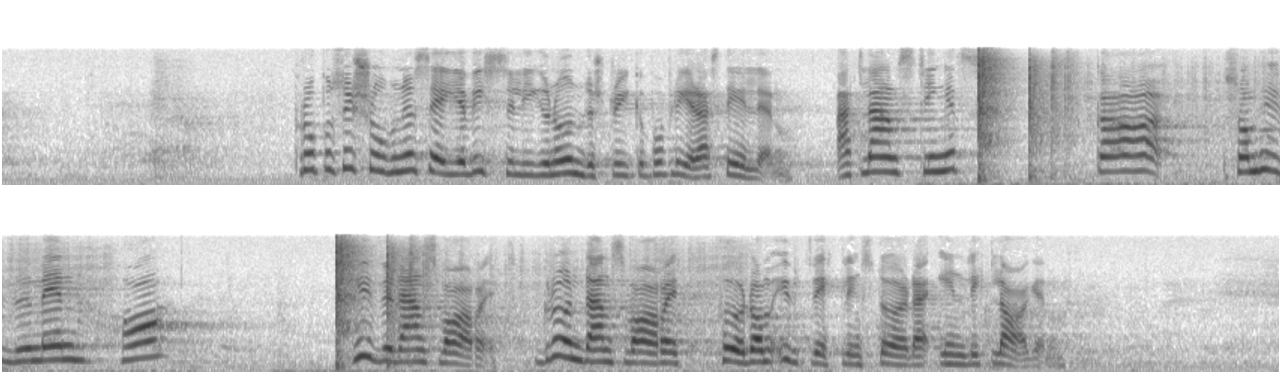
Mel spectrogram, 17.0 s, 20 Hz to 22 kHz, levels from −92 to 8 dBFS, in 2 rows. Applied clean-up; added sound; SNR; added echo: none; Coin (dropping); 7 dB; none.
